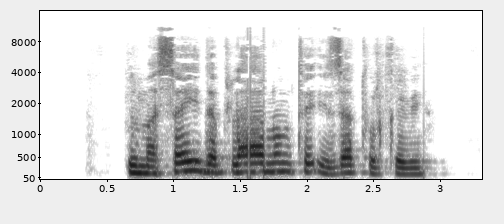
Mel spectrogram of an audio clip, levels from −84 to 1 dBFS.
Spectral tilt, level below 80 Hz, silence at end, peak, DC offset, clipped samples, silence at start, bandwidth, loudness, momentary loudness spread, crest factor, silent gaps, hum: -6.5 dB/octave; -54 dBFS; 0.45 s; 0 dBFS; under 0.1%; under 0.1%; 0.65 s; 11 kHz; -14 LUFS; 7 LU; 14 dB; none; none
